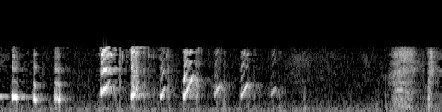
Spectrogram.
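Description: Small dog whining in a quick run of short whimpers, each with a slight slide in pitch, after a few sharp clicks at the start.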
